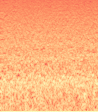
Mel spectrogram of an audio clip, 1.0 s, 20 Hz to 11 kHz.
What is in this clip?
mandelbrot c=(0.601175939611+0.0116844717453j), z=(0.612601562989+0.418457916505j) imag
Experiments with noises Mandelbrot set generating function (z[n + 1] = z[n]^2 + c) modified to always converge by making absolute value stay below one by taking 1/z of the result if it's over 1.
